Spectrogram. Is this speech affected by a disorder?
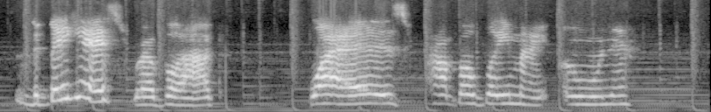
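Yes: Friedreich's ataxia; speech affected.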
